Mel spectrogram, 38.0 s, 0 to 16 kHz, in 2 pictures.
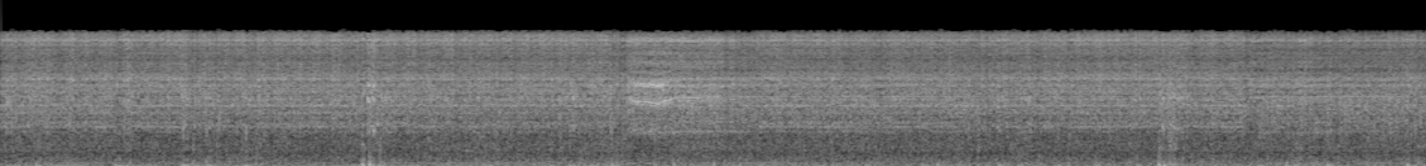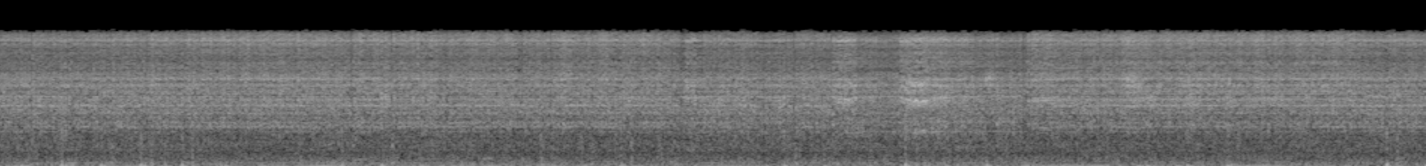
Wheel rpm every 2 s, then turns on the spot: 240, 230, 240, 240, 230, 240, 230, 240, 230, 230, 230, 230, 230, 240, 230, 230, 230, 230, 230.
none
